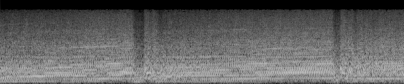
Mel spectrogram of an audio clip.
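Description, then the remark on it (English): A race car accelerates hard in first gear on a track straight, its rear tire spinning, the engine roaring loud, its pitch climbing with two brief dips as it shifts, no voices. “That'll just we'll come around the straight and you'll see in first gear it'll just light up the rear tire.”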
